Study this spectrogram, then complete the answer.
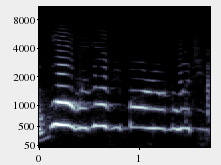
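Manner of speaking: very high, loud mock cheer; cheering crowd. Mock crowd cheering the brothers in a very high voice. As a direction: squeal it like a crowd cheering heroes. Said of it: "like, clapping".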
